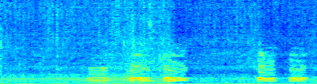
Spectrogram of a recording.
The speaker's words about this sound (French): Alors, sous nos pieds, on l'entend, quelques bulles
